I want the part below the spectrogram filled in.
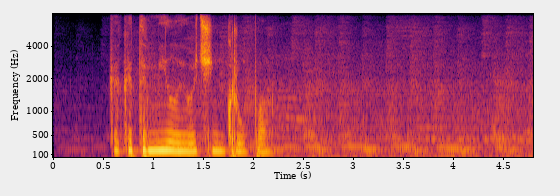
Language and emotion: Russian, neutral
